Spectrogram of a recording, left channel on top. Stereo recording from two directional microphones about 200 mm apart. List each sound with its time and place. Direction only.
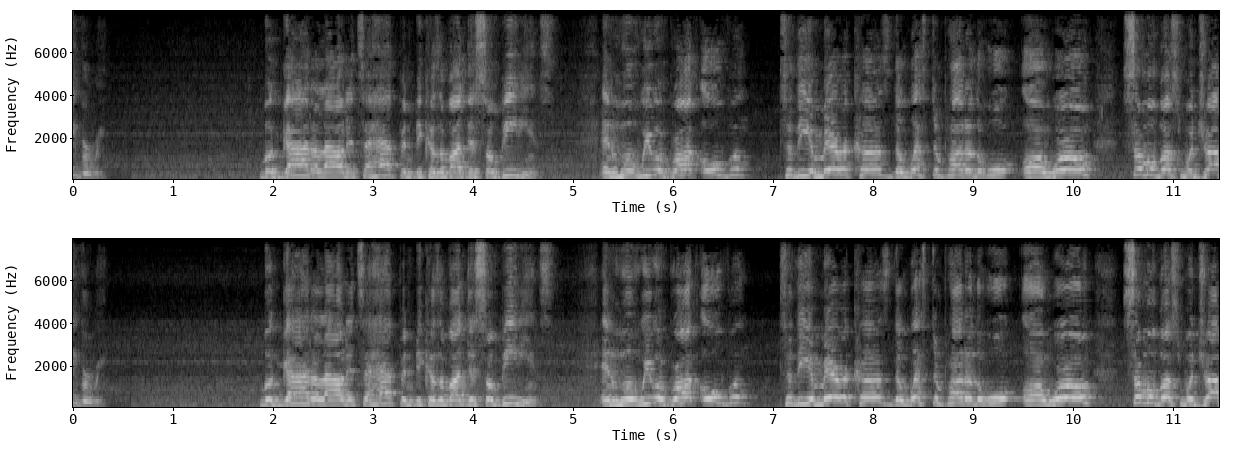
1.9 s a man's voice: 20° right (ahead or behind)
